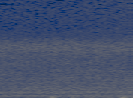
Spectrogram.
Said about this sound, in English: just watching as the waves come in.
